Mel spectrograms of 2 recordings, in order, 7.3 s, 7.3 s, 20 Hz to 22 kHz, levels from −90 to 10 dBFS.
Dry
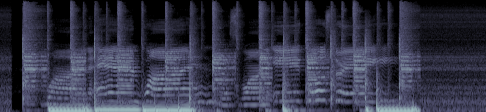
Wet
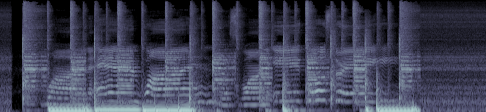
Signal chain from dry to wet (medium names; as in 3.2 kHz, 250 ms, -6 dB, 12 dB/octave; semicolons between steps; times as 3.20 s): dynamic bell 3.3 kHz, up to -7 dB, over -47 dBFS, Q 1.5; trim +6.5 dB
